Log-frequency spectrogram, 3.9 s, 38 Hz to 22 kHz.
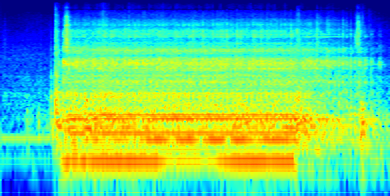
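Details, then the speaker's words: Sears Kenmore model 70 washer in spin cycle: gritty motor drone for two seconds while the drum does not spin; broken motor coupling (owner also suspected a locked gearbox), fixed by replacing the coupling. "as you can tell this thing is obviously not spinning and it's making a grinding noise so I suspect that there's two things wrong here one is my gear box is locked up and I broke this little coupler thing right here"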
